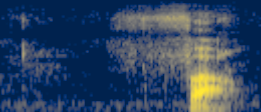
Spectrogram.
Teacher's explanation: اوپر کے دانتوں کا سرا نیچے والا، نیچے کے ہونٹ سے مل کر فا ادا ہوتا ہے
